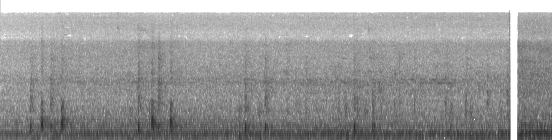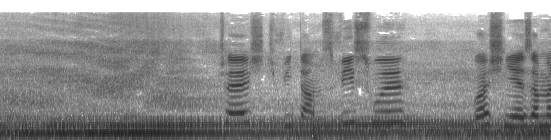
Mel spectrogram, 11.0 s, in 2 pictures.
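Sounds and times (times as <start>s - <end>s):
low engine hum: 0.0s - 11.0s
train wheels clacking over rail joints: 0.2s - 5.1s.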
